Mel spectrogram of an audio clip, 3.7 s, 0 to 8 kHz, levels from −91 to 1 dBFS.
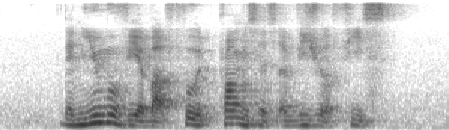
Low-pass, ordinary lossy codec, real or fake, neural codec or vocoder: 7.2 kHz; none; fake; vocoder, 22.05 kHz, 80 mel bands, Vocos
